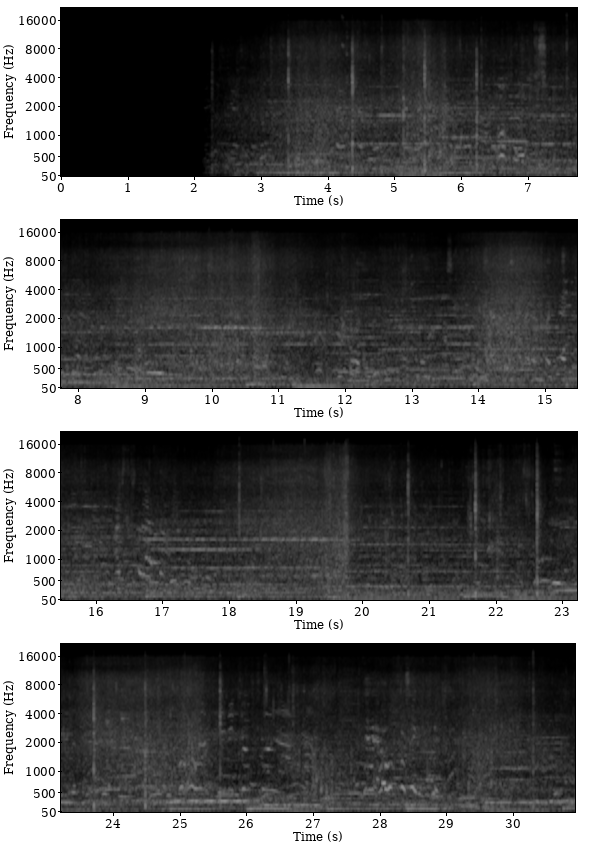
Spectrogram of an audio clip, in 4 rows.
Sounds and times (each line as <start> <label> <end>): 2.1 music 30.9
2.2 people playing racket ball 8.1
18.0 people playing racket ball 18.5
19.8 people playing racket ball 29.2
